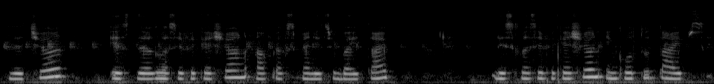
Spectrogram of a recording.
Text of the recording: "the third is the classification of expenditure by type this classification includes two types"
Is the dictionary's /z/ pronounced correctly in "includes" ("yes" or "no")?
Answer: no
